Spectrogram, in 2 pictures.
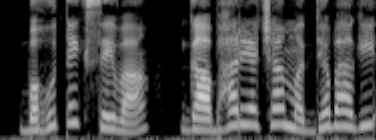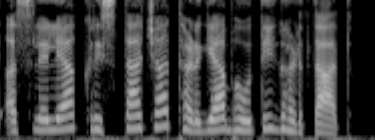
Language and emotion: Marathi, neutral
